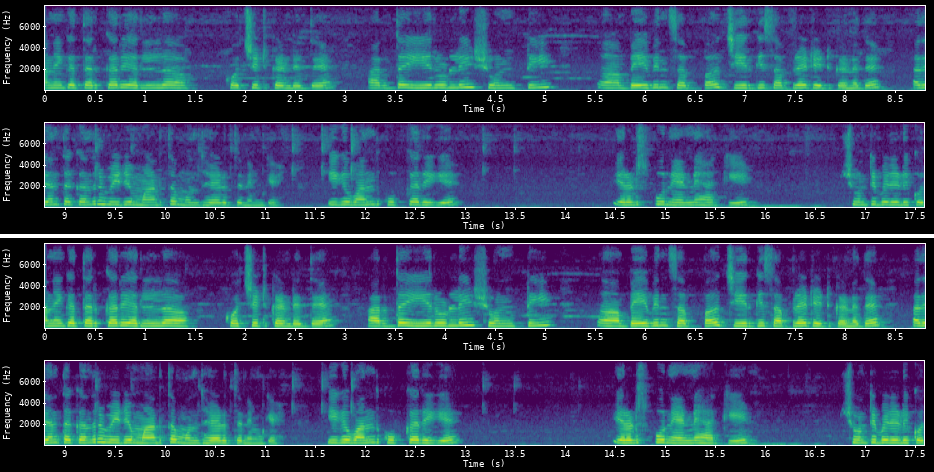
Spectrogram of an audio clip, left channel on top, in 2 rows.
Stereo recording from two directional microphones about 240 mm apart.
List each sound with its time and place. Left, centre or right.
0.0 s a woman's voice: centre
14.4 s a woman's voice: centre
16.8 s a woman's voice: centre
